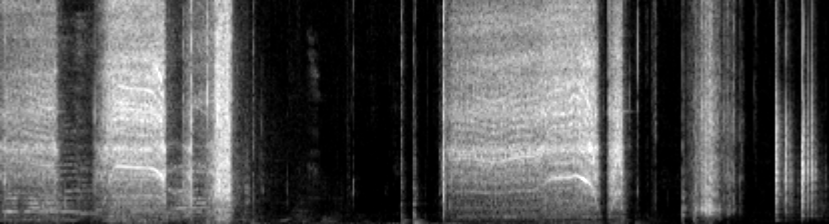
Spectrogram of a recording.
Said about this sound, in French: Près de toi, au deuxième sous-sol, une jeune femme en débardeur et caterpillar scie du métal, un casque anti-bruit sur les oreilles, des gerbes d'étincelles dans le dos.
